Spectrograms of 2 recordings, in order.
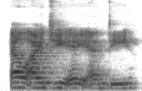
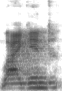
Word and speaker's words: ligand: When you have a particular molecule that sticks to it, it's called a ligand and a receptor, L-I-G-A-N-D, ligand, ligand, however you'd like to pronounce it.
